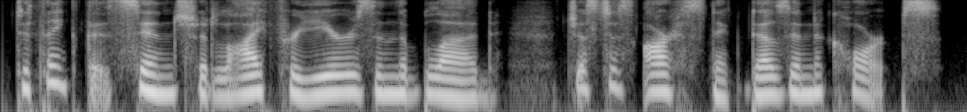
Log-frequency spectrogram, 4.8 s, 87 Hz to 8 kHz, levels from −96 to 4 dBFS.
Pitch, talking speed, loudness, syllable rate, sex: 185 Hz, 225 wpm, -20 LUFS, 5.0 syllables/s, female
